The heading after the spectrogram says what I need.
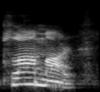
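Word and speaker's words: plumber: এখানে বি এর উচ্চারণটা হবে না। এটা হবে ফ্লামার। এবং শব্দের শুরুতে যদি পি থাকে তাহলে ফ এর মত উচ্চারণ করবা। ফ্লামার বাস ড্রাইভার বাস চালক বুছার কষায়।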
